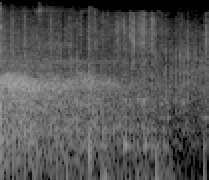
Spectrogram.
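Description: Dense trailer sound-design noise with scattered clicks and knocks, fading away toward the end.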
